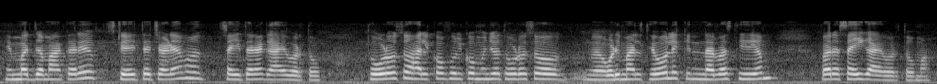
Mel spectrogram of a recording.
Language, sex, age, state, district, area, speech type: Sindhi, female, 45-60, Delhi, South Delhi, urban, spontaneous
